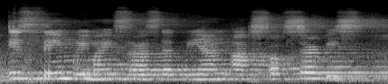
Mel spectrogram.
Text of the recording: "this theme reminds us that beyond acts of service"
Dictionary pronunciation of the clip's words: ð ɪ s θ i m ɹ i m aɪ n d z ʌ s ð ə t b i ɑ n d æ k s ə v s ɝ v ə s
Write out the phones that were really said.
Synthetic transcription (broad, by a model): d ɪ s t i m ɹ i m aɪ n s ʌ s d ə t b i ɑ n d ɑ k s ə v s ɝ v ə s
